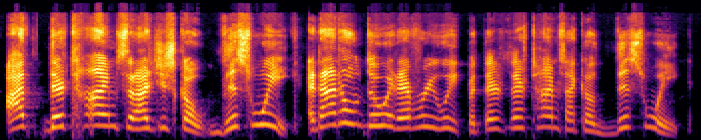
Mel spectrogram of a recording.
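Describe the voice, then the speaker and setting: A man with a high voice for a man, telling stories as an interview guest with emphatic, animated delivery and frequent restarts. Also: a little fast, no room sound. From United States. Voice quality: higher-pitched male voice. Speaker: podcast guest. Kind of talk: enthusiastic interview storytelling.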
